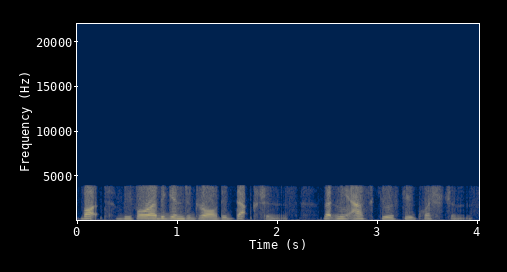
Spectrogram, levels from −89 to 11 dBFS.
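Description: From start to finish the speech carries heavy G.726 ADPCM damage. The codec sends only a few bits per sample describing the gap between the signal and an adaptive prediction. With so coarse a step, quantisation noise rises sharply and tracks the speech level, giving a harsh, rasping hiss that swells on louder syllables. The coarseness fits the 16 kbit/s mode. Nothing passes above about 3.9 kHz, so the top end sounds dull and telephone-narrow.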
